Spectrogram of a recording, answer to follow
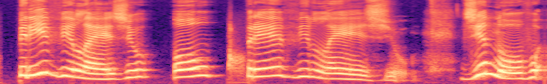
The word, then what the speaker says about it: privilégio: Muita gente acha que o correto é privilégio porque existem palavras, muitas palavras em língua portuguesa são escritas com e nós pronunciamos i. Mas não é o caso de privilégio. Privilégio se escreve com i mesmo. E nós devemos pronunciar da forma como escrevemos. Privilégio é a forma correta.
